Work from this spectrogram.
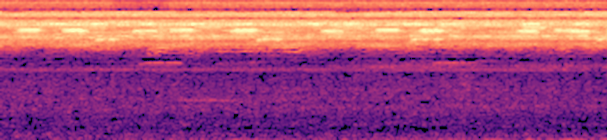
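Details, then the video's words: Midnight insect chorus in rainforest on Costa Rica's Osa Peninsula near Corcovado National Park: a constant high shrill buzz with overlapping pulsing trills and ratcheting tones, unbroken for the whole stretch. "Midnight Insect Chorus"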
